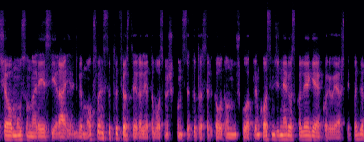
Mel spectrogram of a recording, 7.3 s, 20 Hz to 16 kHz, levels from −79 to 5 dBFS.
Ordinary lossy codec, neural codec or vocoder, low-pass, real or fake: Opus, 24 kbps; none; 14.4 kHz; real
